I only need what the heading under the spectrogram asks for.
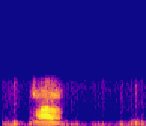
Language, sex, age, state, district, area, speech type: Goan Konkani, female, 30-45, Goa, Tiswadi, rural, conversation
